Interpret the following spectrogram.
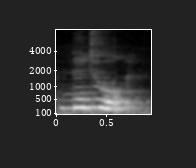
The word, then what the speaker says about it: Nadoolman: up who recognizes Indiana Jones okay who can pronounce my maiden name okay so my I'm my maiden name is Deborah nulman so my parents knew that I design that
